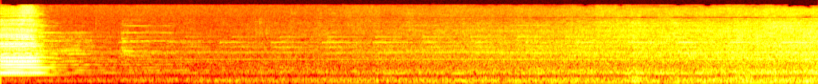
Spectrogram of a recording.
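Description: Diesel locomotive's air horn cuts off just after the start. Then the locomotive's engine and the hopper cars' wheels rumble on the rails, growing steadily louder as the train passes close by.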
